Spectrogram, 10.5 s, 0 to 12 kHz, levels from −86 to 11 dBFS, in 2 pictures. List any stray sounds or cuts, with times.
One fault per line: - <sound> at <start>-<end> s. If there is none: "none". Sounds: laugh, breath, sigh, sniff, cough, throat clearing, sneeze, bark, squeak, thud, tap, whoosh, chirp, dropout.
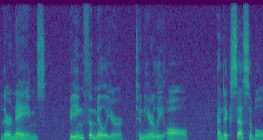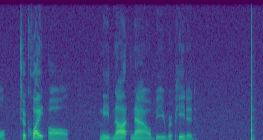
- tap at 10.3-10.4 s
